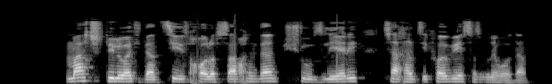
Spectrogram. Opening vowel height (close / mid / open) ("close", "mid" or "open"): open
